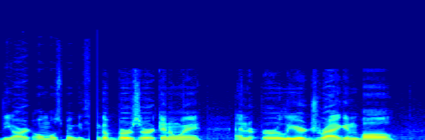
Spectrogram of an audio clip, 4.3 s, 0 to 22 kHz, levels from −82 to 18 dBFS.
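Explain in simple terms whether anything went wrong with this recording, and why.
Something went wrong at about 0.88 s, just after "art almost made me". The sound drops out for a brief moment, about 80 milliseconds. It then comes back duller, as if the highest tones were cut off above roughly 11.1 kHz. The loudness shifts a little, and a faint new background hiss appears. This stays until the end. The likely cause is an input switched to a poorer device, such as a different microphone or headset.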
